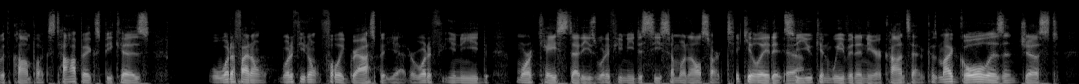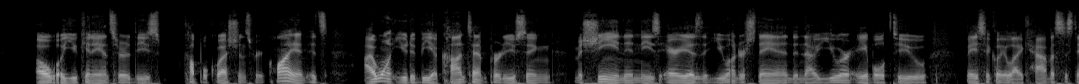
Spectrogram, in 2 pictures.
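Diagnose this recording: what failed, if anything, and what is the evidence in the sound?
Brief soft-edged dropouts at 3.33 s after "if you don't", 7.34 s after "to see someone else", 11.32 to 11.40 s, 18.09 s after "these areas that you", and 19.70 s. This is AAC frame loss with muting in the codec stage: lost 10 ms frames are zeroed and the overlapping windows fade them out and back in.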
